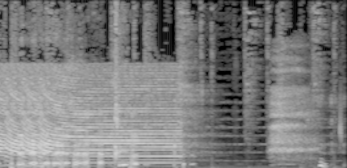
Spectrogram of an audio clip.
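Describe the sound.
A voice makes a harsh, nasal buzzing noise for nearly two seconds, imitating a buzzer, and then fades into lower, quieter humming tones with a few soft vocal sounds.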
